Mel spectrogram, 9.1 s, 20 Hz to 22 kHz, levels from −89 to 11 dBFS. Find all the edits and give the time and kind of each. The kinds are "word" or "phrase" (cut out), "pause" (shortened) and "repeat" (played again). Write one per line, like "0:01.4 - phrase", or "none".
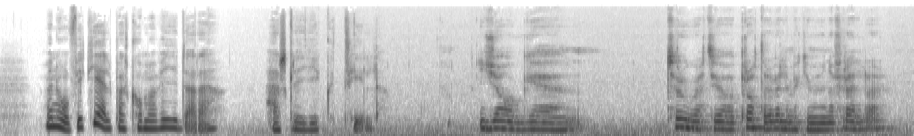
0:02.9 - phrase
